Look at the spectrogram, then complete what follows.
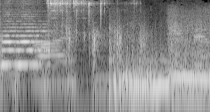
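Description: A car horn honks with a strong, steady harmonic blare, followed by a brief clatter and the rising rumble of the car's engine starting up and revving as it sets off from McAllen, Texas, toward Brownsville.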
